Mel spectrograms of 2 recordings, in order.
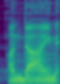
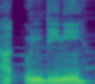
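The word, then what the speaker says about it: Undine: Undini. Both pronunciations actually work with that. Undyne and Undini are both proper pronunciations.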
